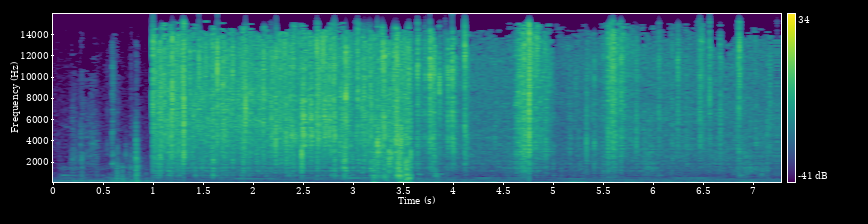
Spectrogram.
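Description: Dumplings sizzle loudly in hot oil in a frying pan.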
